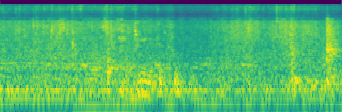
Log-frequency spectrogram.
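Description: Steady low rumbling noise with scattered short knocks and shuffles as people move about.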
